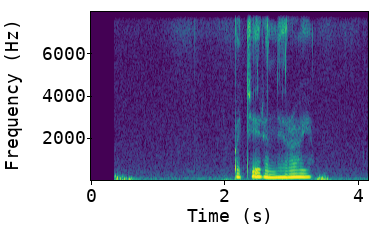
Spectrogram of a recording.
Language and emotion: Russian, sad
